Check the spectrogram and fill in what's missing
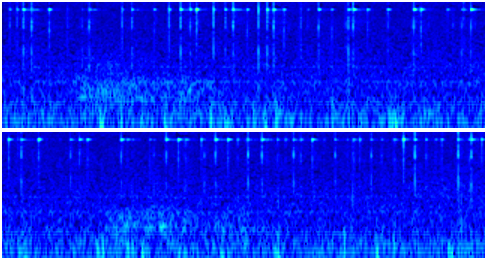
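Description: Long acrylic nails tap and click on a small amber glass oil bottle with a white dropper cap, held close to the microphone. Quick, crisp glassy ticks patter in an irregular, steady stream over a soft low hiss, each with a faint high, bright ring that dies away almost instantly. The overall level stays quiet and intimate.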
